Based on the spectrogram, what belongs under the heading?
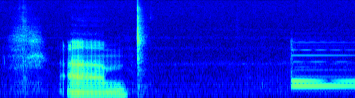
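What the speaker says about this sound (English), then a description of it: "Chime." A Macintosh Classic II startup chime rings as a short, clean sustained tonal chord near the end, coming after a voice and a sharp click.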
